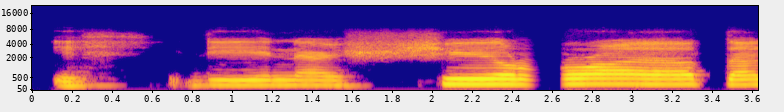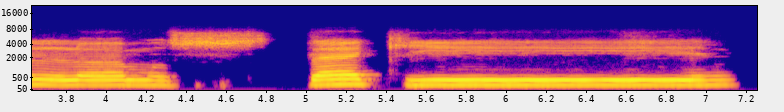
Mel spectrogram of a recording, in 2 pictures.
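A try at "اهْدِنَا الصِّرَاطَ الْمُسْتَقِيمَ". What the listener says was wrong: Soalnya jangan mantul. Ihdinas siratal mustaqim. Ihdinas siratal mustaqim.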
